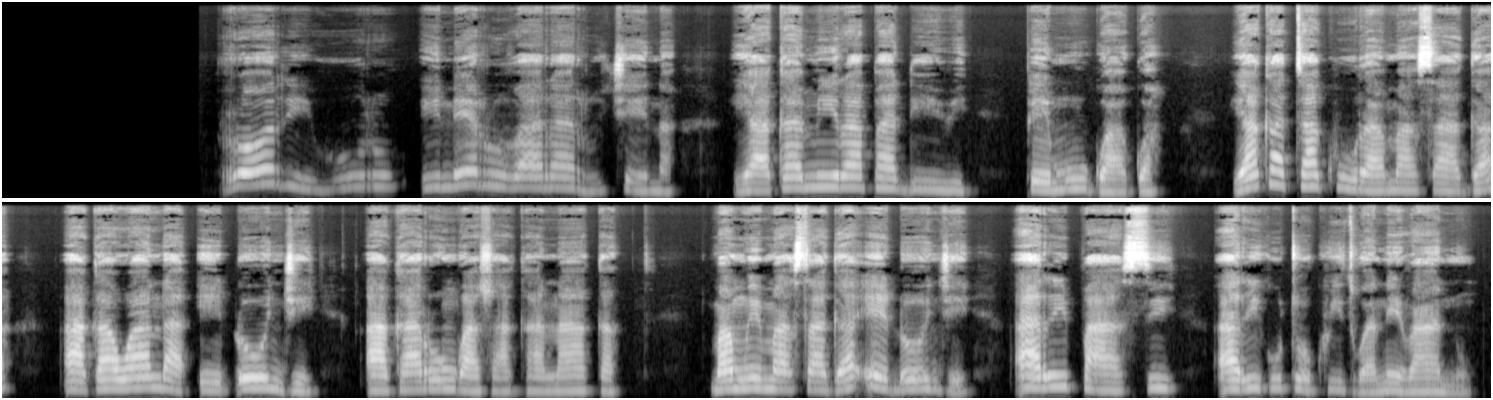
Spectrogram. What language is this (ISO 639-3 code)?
sna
